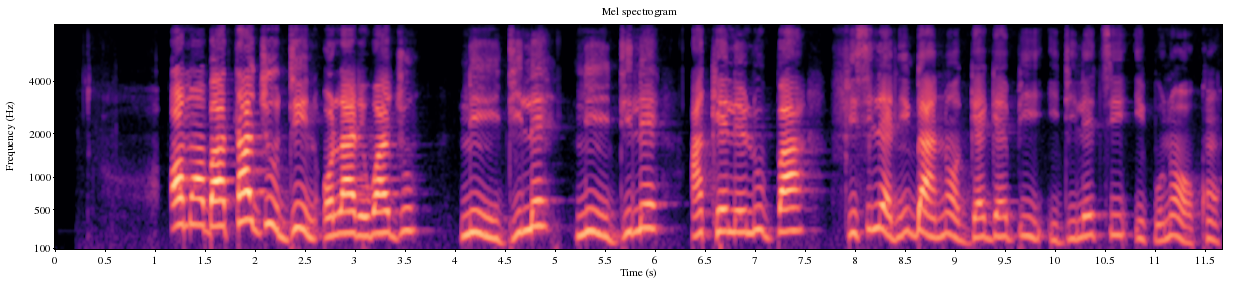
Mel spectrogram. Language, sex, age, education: Yoruba, female, 15-29, tertiary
